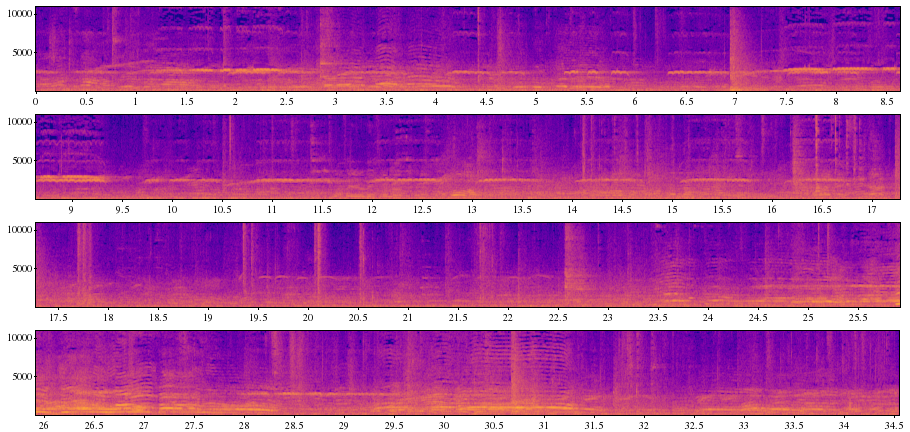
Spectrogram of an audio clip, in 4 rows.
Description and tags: Protests in Chile 2019. The police arrive and the protesters calm down, then face each other slightly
